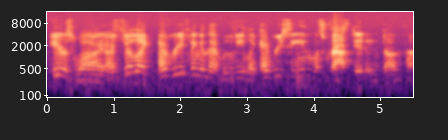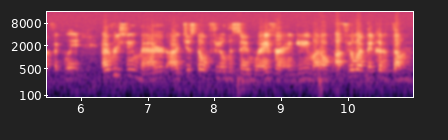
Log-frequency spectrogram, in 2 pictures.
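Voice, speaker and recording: A man's voice: medium pitch, moderate pace, bright, forceful tone, poor audio. A young man in casual film discussion, opinionated and insistent, often jumping in over the other speaker.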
